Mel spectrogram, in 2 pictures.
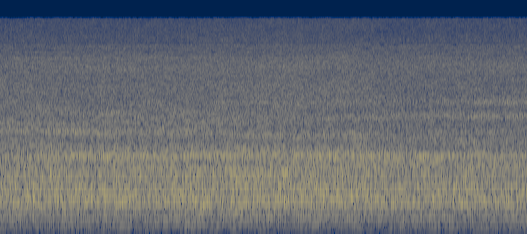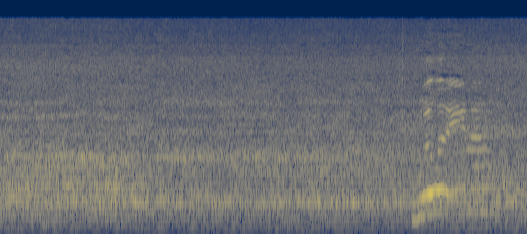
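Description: Handheld blow dryer running steadily on hair, with a steady whooshing hum that drops slightly in level about two-thirds of the way in. Near the end a brief rising voice-like sound rises over it.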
